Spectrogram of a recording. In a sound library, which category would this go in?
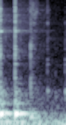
Sound effects > Objects / House appliances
